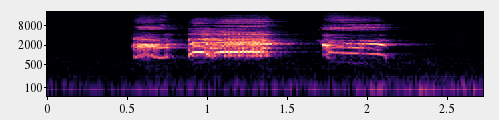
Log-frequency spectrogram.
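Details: Red junglefowl crowing in a cemetery forest while wild birds are lured with a decoy: one loud, harsh crow in three parts, a short opening note, a long rough middle note and a falling end note.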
